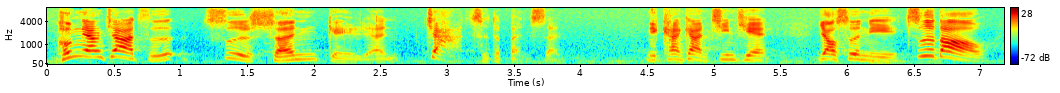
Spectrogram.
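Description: A male pastor preaching a sermon, telling a story in an animated way and laughing at his own jokes. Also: high voice.

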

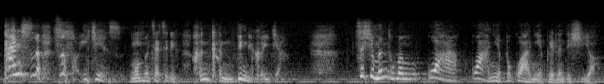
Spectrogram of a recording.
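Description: A man's voice: fairly high pitch, huge pitch swings, fast talker, fairly bright tone, a little hiss or hum. An older man from China preaching a sermon, laughing often and mixing English words into his talk.

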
